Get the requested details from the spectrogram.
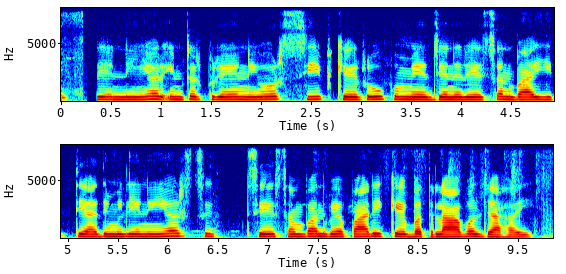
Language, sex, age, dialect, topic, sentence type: Magahi, female, 56-60, Central/Standard, banking, statement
